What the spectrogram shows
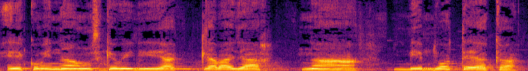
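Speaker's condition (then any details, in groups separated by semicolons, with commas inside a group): Down syndrome; trisomy 21, genetic, present from birth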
